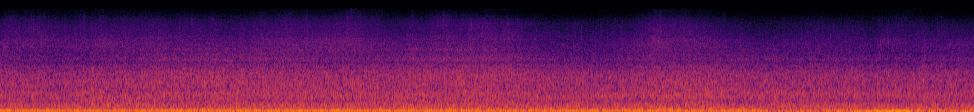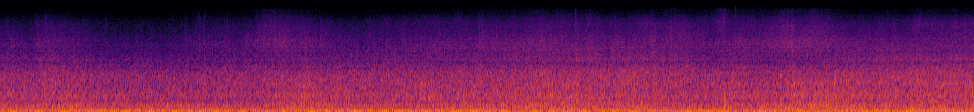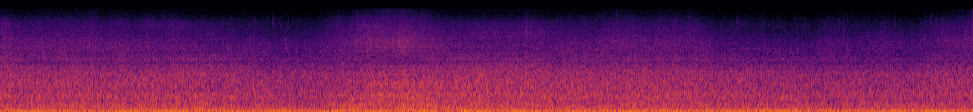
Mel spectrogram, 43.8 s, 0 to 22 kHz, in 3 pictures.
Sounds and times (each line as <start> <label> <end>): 0.0 fishing boats 43.8
0.0 waves 43.8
